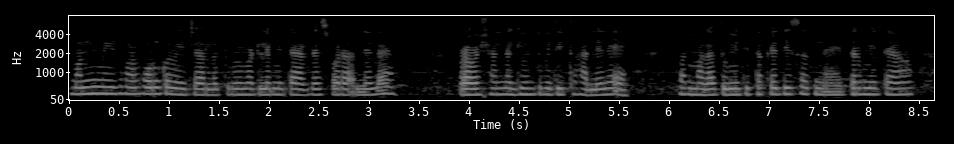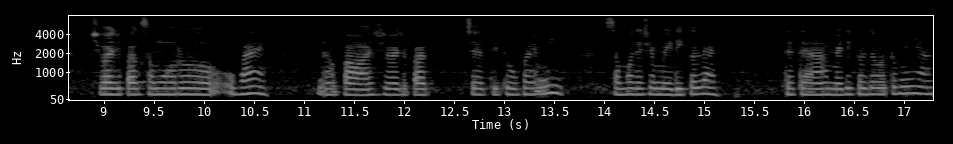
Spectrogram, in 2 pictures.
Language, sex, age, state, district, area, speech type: Marathi, female, 18-30, Maharashtra, Akola, rural, spontaneous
